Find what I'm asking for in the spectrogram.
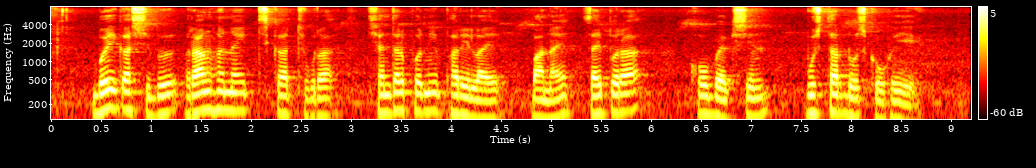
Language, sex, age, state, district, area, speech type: Bodo, male, 30-45, Assam, Kokrajhar, rural, read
